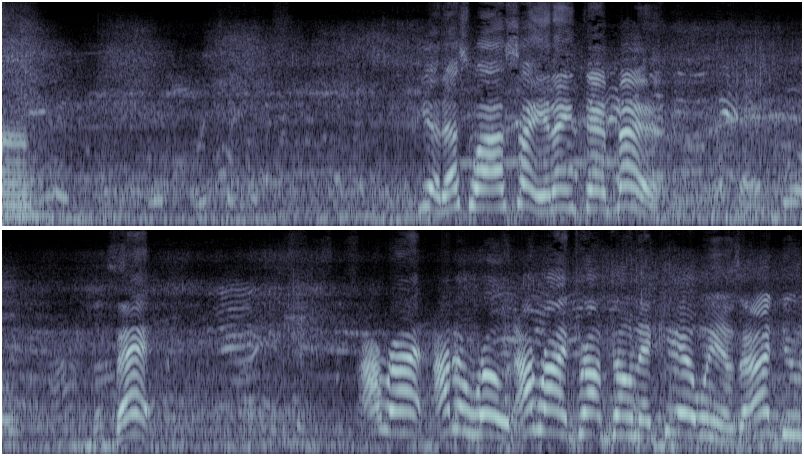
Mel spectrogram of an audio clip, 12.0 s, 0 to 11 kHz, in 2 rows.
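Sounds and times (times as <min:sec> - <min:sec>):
faint indistinct chatter: 0:00.0 - 0:12.0
fairground background din: 0:00.0 - 0:12.0.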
